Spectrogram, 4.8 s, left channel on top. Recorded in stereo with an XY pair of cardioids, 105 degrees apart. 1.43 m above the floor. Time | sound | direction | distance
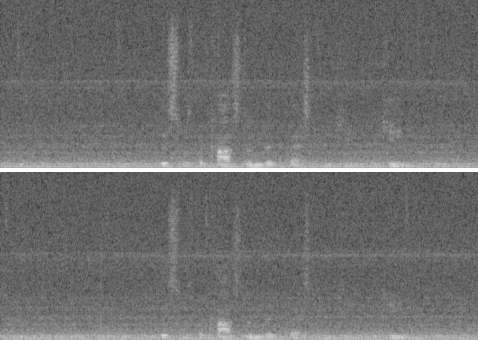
1.6 | a man speaking | 25° left | 2.5 m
